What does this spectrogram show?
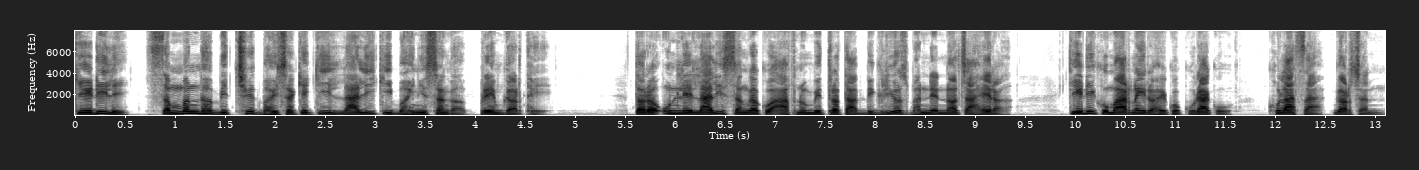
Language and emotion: Nepali, neutral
